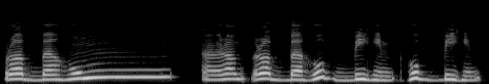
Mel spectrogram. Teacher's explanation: I'm completely merging the meme into the ba. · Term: idgham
